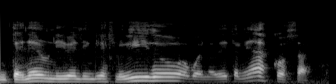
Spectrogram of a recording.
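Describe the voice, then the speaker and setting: The dark, mellow tone of a man comes through at a fairly quick pace with ordinary pitch variation, recorded dry and close with no echo. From Argentina. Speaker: lawyer, football fan. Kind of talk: radio interview.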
